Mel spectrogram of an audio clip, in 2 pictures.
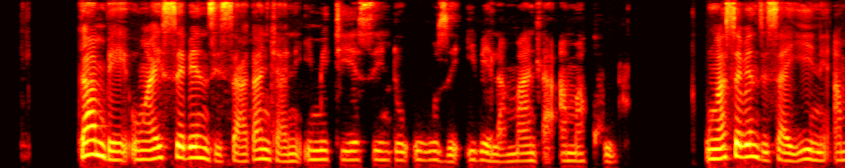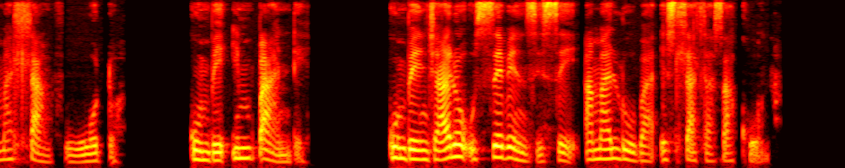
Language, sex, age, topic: North Ndebele, male, 36-49, health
